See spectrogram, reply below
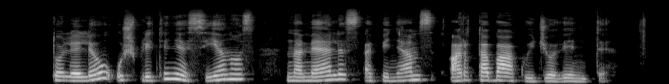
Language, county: Lithuanian, Šiauliai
